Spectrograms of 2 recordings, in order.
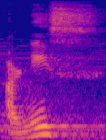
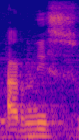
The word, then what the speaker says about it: arnis: the term for arnis arness is the spanish term from which the word arnis was derived that's the tagalog pronunciation of arnes escrima is the more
